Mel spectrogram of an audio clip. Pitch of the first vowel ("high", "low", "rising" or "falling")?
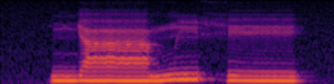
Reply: low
